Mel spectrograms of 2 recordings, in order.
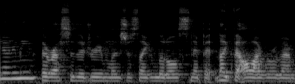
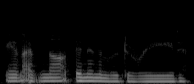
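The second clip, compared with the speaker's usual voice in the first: normal talking voice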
